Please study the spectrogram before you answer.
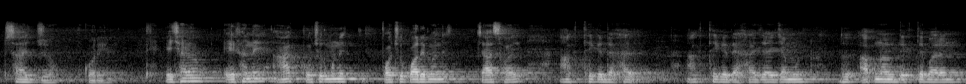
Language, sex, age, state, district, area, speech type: Bengali, male, 45-60, West Bengal, Purulia, urban, spontaneous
